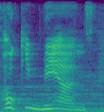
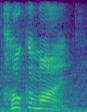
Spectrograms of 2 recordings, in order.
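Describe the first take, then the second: First: The last syllable sounds like 'mans'. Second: The last syllable sounds like 'mon'. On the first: The speaker calls it wrong. "saying it wrong" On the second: The speaker calls it right. "It's Pokemon"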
